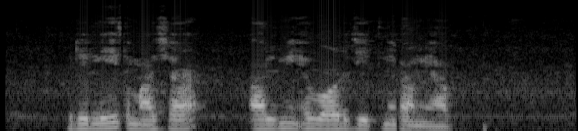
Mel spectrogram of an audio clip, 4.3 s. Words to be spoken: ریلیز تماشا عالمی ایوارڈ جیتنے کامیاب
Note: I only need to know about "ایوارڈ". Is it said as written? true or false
true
